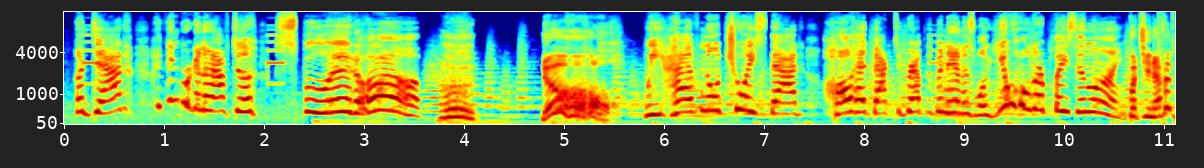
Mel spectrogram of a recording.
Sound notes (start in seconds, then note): 3.7 gasps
